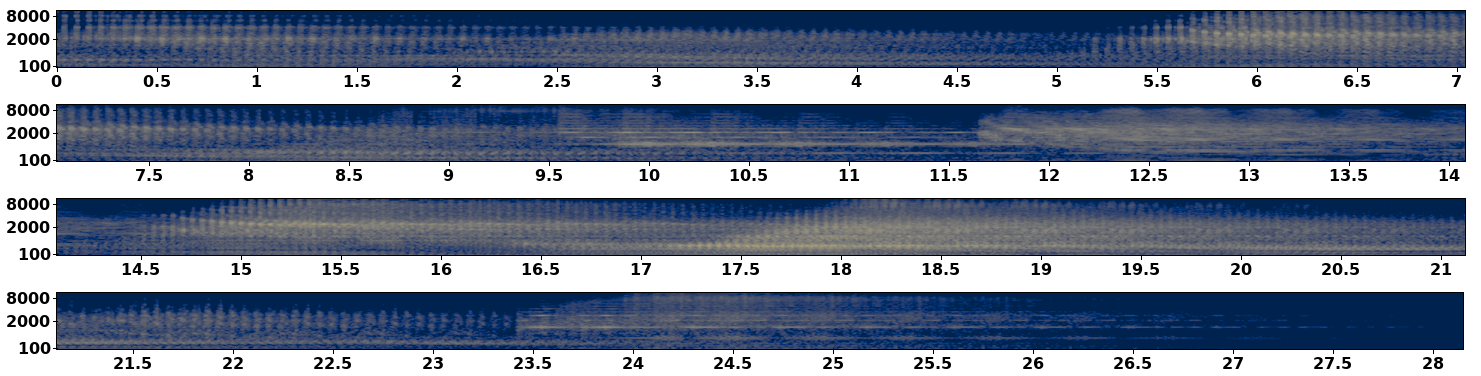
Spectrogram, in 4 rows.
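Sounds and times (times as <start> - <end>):
glowing atmospheric background music: 7.7 - 26.6.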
